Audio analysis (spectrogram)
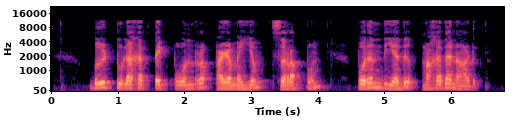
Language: Tamil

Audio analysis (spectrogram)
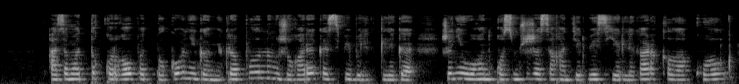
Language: Kazakh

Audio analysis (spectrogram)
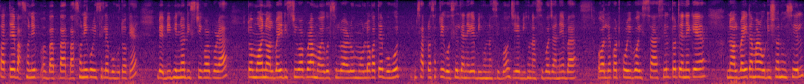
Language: Assamese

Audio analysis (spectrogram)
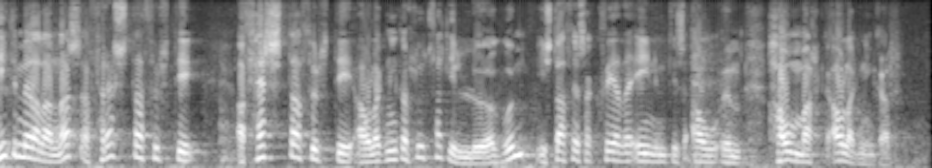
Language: Icelandic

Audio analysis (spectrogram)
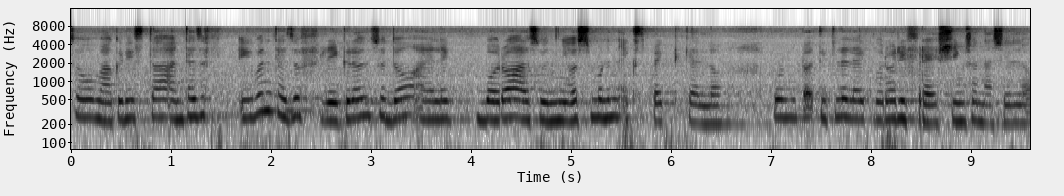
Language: Konkani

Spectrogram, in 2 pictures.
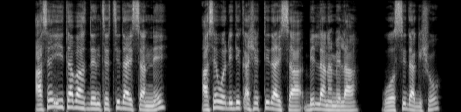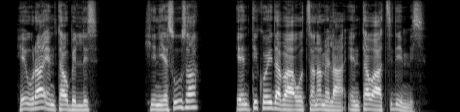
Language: Gofa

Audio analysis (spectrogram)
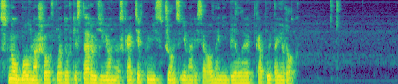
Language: Russian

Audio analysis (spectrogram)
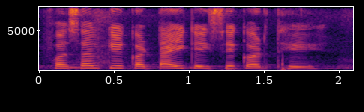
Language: Chhattisgarhi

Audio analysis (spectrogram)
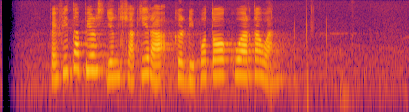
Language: Sundanese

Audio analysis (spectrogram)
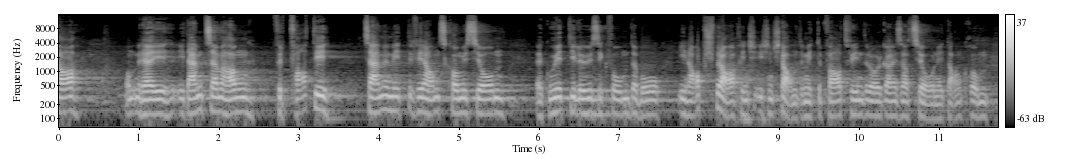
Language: Swiss German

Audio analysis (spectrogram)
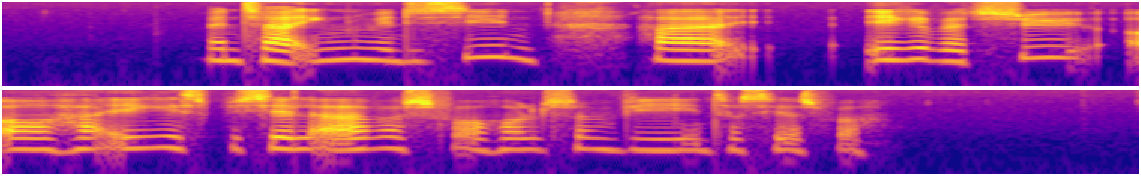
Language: Danish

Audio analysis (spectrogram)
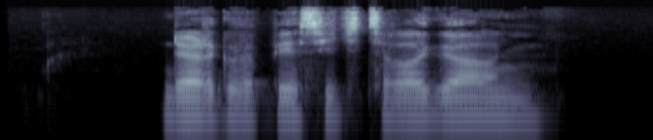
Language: Czech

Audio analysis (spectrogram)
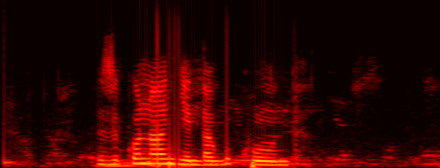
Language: Kinyarwanda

